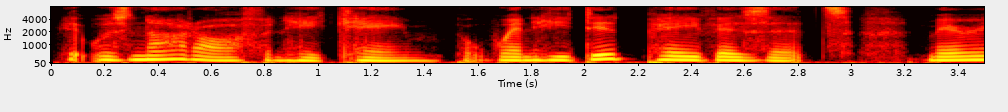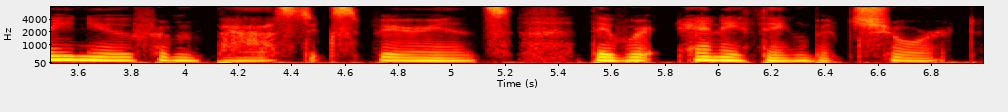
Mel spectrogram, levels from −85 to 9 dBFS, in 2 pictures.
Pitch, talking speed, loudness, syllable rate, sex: 170 Hz, 195 wpm, -20 LUFS, 5.0 syllables/s, female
